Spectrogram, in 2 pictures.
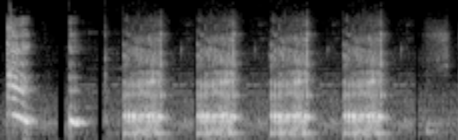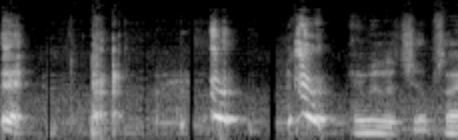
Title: HICCUPs, BURPs, and a FART!!!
